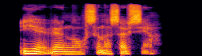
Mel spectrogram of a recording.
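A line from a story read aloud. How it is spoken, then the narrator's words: Quiet reply. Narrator (Russian): так же тихо ответил Ронан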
